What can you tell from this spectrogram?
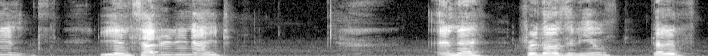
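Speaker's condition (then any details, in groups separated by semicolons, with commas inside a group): Cerebral palsy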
